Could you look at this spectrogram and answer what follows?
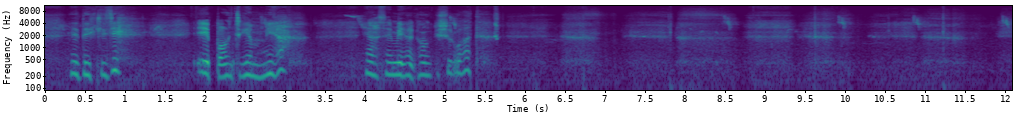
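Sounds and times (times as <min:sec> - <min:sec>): bird chirps: 0:02.4 - 0:06.5, 0:08.2 - 0:11.2
person breathing hard: 0:03.0 - 0:03.9, 0:05.4 - 0:12.0.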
